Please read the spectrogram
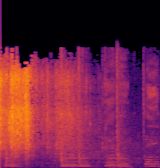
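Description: Light background music of short plucked notes. In the first half second there is a crinkling rustle from a metallic ribbon bow being lifted.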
